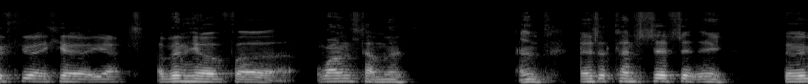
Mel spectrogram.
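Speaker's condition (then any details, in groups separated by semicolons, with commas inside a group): Cerebral palsy; diagnosed after cardiac arrest; slurred speech mistaken for drunkenness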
